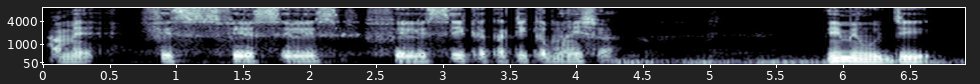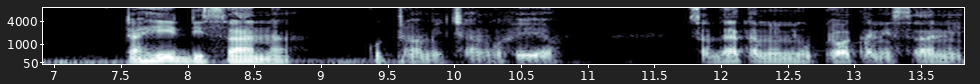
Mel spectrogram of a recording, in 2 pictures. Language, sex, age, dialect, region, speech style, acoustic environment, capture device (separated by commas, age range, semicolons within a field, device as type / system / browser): Swahili, male, 18-24, Kenya - Nairobi Sheng-influenced, Kenya, focused, silence, mobile / Linux / Chrome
